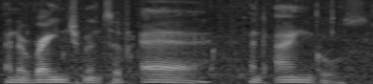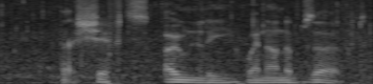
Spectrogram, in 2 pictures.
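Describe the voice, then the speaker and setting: A man reading a scripted second-person horror story in ASMR style, hushed and measured, in short phrases with long pauses. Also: a bass voice, level tone, noisy background. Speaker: horror sleepcast narrator.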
